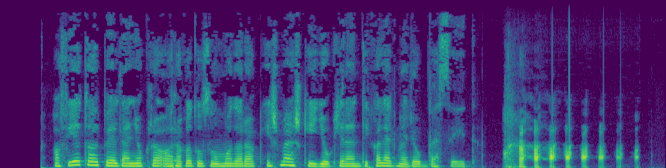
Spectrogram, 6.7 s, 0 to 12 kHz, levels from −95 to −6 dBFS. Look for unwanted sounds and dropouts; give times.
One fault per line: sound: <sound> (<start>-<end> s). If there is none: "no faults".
sound: laugh (5.0-6.4 s)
